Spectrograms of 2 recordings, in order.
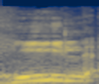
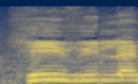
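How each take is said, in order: First: The two words merge into one syllable. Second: Both words are said in full.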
